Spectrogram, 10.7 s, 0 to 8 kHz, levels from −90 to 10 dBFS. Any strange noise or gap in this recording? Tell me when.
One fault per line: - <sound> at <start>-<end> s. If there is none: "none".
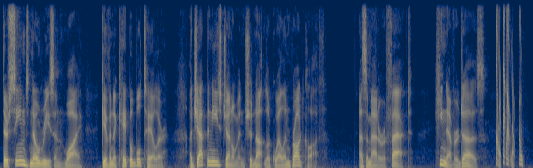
- chirp at 9.9-10.5 s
